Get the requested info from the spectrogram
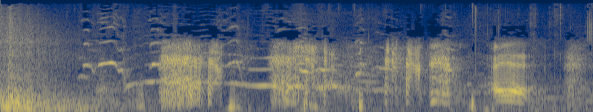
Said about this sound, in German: Oder beziehungsweise ich erschieße jetzt dir zuliebe mal noch einen Hund.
